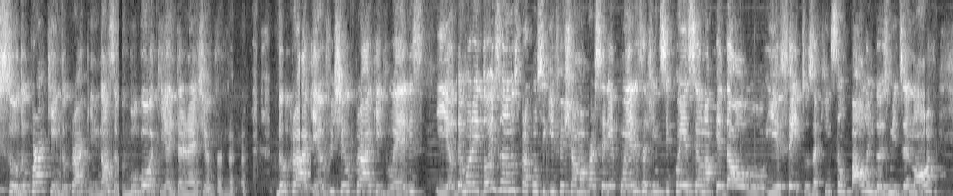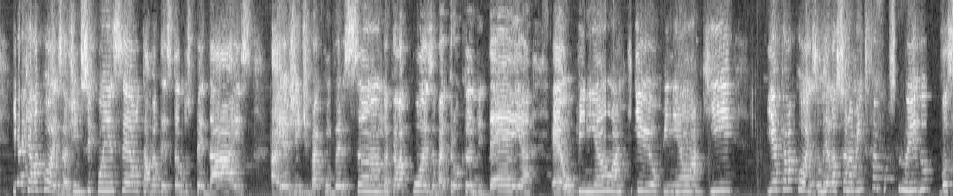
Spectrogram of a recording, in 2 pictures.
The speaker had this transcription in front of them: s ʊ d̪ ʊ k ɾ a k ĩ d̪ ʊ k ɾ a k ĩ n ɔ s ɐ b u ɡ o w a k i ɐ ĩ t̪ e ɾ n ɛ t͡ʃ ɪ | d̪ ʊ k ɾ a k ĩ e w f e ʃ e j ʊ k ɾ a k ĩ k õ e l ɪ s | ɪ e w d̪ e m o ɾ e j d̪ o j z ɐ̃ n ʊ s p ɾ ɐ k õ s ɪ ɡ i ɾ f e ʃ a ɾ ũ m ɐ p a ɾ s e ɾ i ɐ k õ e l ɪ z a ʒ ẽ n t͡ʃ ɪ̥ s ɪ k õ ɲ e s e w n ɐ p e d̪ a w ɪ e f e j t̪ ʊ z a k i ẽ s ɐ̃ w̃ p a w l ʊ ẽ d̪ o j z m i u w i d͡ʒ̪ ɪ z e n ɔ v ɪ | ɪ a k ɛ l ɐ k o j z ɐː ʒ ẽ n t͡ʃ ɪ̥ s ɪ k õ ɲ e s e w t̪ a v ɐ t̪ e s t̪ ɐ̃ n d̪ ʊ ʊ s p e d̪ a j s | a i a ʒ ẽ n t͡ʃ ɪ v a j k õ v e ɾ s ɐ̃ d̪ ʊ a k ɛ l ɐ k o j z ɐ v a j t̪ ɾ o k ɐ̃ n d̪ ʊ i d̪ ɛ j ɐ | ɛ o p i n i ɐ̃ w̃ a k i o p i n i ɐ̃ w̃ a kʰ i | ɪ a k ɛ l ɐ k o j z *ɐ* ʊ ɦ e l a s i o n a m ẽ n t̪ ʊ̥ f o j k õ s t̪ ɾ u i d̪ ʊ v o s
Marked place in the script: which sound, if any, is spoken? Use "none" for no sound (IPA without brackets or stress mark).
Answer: ɐ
